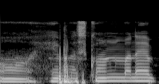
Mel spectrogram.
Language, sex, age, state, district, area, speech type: Assamese, male, 18-30, Assam, Jorhat, urban, spontaneous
